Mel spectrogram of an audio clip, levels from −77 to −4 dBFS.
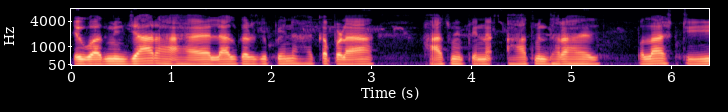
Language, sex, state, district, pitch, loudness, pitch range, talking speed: Hindi, male, Jharkhand, Palamu, 120 Hz, -17 LUFS, 115-125 Hz, 185 wpm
